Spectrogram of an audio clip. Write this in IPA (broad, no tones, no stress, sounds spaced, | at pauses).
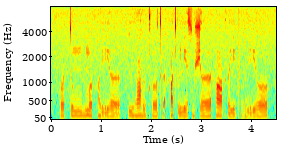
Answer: o tː u mː ṳ m o h ɔ̤ rʲ ɤː | lʲ ṳ ʕ ɔ̤ l ṳ kʰ oː tʼ ɤ h ɔ tʼ u lʲ ɤ s ṳ ʃ ɤː h ɔː kʼ ɤ lʲ ɤ pʼ o̤ ɾ ɔ̤ rʲ oː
